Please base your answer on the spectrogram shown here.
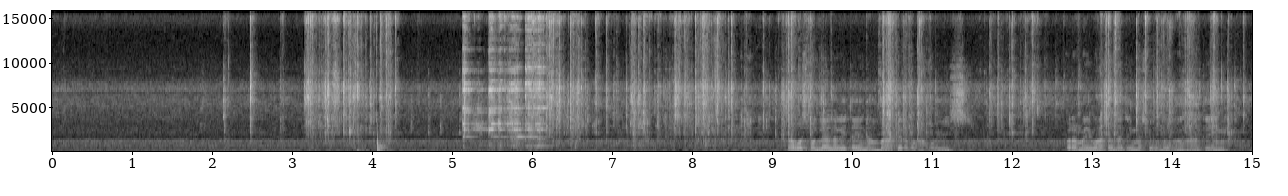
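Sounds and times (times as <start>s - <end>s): faint steady hum: 0.0s - 15.0s
crackly rustling: 2.8s - 5.0s, 6.2s - 15.0s
utensils and dishes clinking: 5.1s - 11.0s.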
